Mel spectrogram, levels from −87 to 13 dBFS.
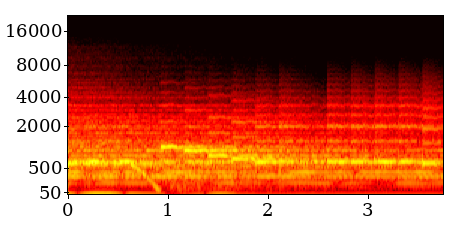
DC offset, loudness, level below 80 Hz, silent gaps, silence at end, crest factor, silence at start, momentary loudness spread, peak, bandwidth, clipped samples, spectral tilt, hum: under 0.1%; -17 LUFS; -56 dBFS; none; 0 s; 12 dB; 0 s; 4 LU; -4 dBFS; 6.4 kHz; under 0.1%; -6.5 dB/octave; none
